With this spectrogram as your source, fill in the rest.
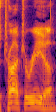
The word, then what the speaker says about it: trattoria: I know you're all at dinner together at the Trattoria. Did I pronounce that correctly?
